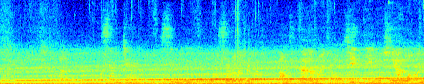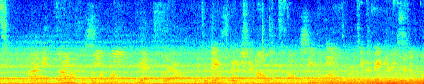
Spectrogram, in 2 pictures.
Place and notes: Orange Line (KMRT), 苓雅區 Kaohsiung City - Take the MRT
Take the MRT, The Orange Line is an East-West line of the Kaohsiung Mass Rapid Transit in Kaohsiung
